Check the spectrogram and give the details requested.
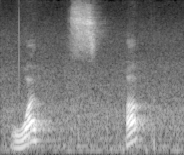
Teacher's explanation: what's up has the /ts/ Sound. The T and the S sound.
